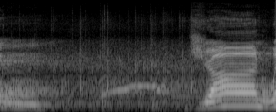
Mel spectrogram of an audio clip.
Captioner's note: audience applauds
